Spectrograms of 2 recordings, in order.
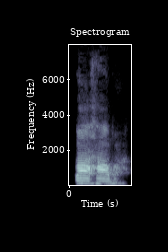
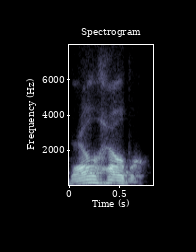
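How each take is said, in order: First: The R sounds are dropped entirely. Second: The R sounds are clearly pronounced. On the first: "the R's do not exist" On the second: "I would pronounce that Bar Harbor"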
